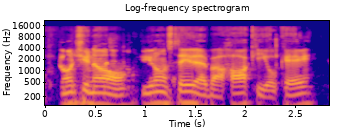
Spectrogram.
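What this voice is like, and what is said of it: Put-on Wisconsin Midwestern accent. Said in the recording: “You sound like my family from Wisconsin.”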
